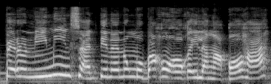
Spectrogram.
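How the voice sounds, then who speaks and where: High-pitched, aggrieved young Filipina girlfriend. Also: fast, over music. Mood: angry, hurt. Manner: emotional, reproachful. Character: hurt, indignant young girlfriend pleading with her boyfriend. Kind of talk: Filipino radio drama acting.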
